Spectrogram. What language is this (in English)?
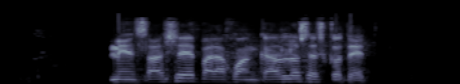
Galician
